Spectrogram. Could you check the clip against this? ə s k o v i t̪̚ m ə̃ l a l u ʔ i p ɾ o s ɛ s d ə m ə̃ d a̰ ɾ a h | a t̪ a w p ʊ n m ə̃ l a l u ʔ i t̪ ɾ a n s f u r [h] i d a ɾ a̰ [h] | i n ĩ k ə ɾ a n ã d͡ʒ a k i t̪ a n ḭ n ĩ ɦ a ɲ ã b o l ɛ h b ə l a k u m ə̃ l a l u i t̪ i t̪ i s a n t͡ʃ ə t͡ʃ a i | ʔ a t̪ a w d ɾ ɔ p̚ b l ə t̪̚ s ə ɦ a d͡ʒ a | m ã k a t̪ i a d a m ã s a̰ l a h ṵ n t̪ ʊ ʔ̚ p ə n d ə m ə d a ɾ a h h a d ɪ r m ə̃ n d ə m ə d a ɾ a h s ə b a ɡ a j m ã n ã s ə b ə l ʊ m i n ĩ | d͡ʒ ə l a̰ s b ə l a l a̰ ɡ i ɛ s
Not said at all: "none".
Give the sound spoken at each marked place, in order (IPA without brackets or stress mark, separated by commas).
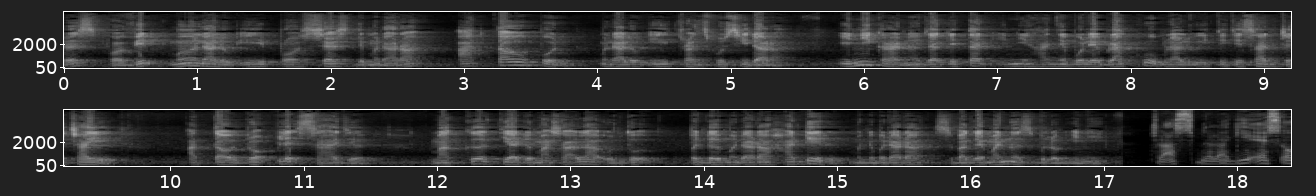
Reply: s, h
